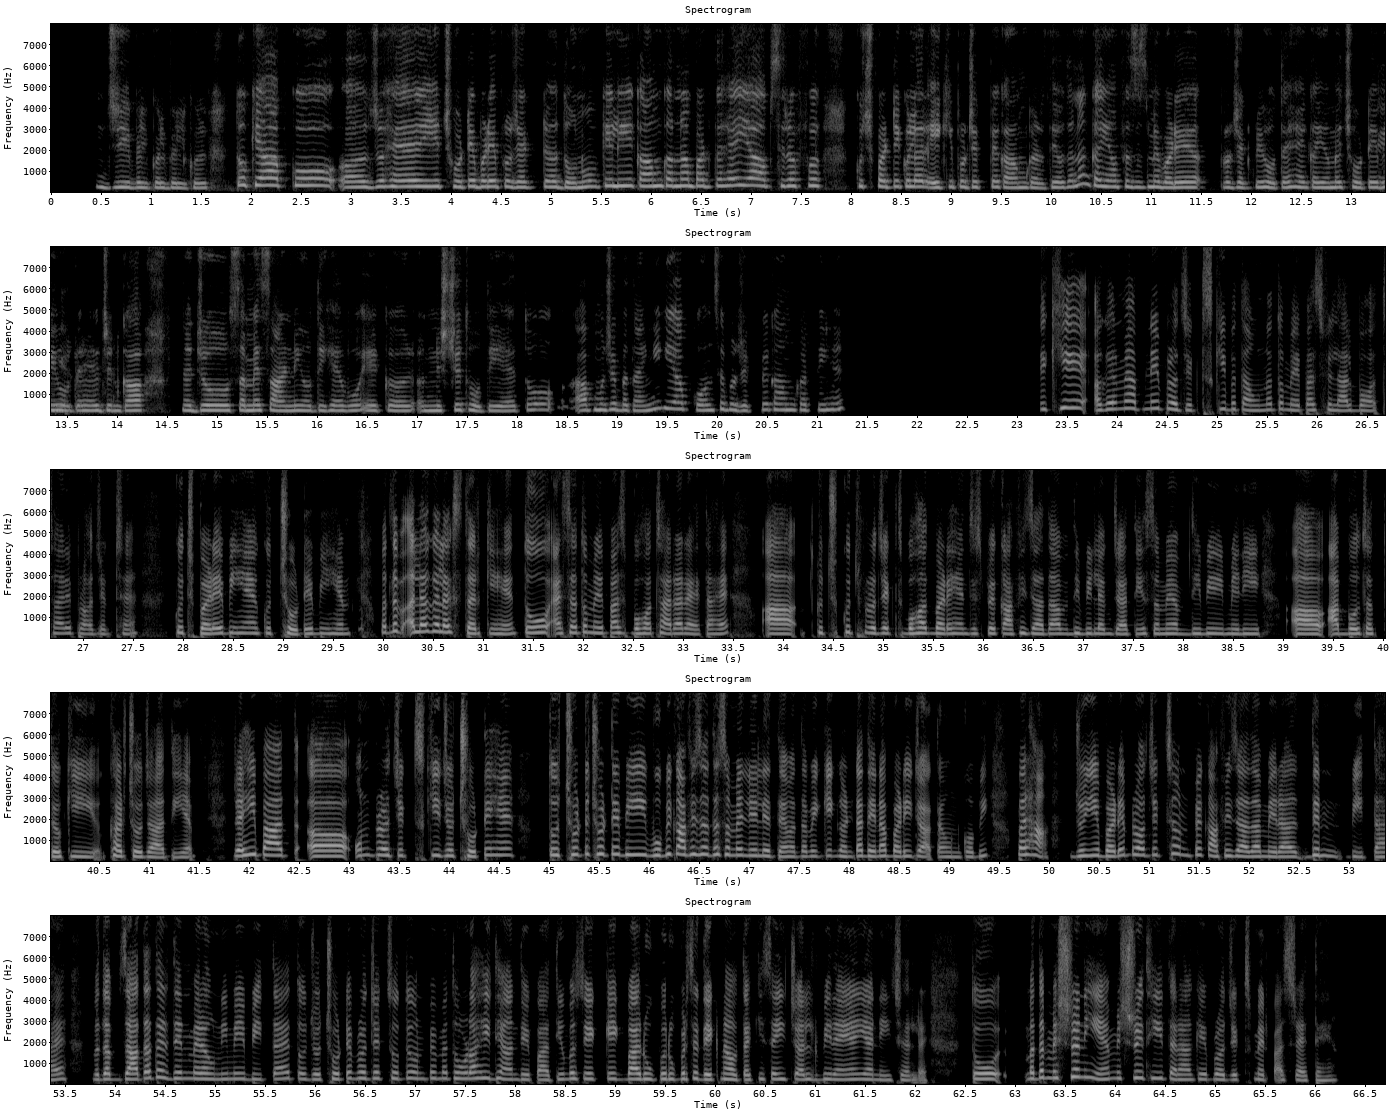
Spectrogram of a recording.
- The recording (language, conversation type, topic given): Hindi, advice, टूल्स और सामग्री को स्मार्ट तरीके से कैसे व्यवस्थित करें?
- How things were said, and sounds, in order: in English: "पर्टिक्युलर"; in English: "प्रोजेक्ट"; in English: "ऑफिसिस"; in English: "प्रोजेक्ट"; in English: "प्रोजेक्ट"; in English: "प्रोजेक्ट्स"; in English: "प्रोजेक्ट्स"; in English: "प्रोजेक्ट्स"; in English: "प्रोजेक्ट्स"; in English: "प्रोजेक्ट्स"; in English: "प्रोजेक्ट्स"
